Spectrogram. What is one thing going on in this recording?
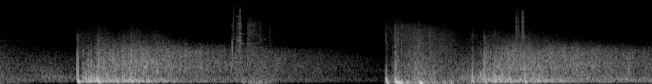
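A warship's naval guns fire with deep booms that roll away.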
